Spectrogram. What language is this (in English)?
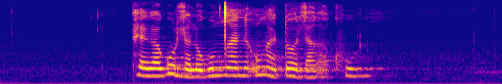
Swati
